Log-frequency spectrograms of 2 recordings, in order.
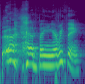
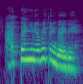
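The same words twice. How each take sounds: First: Said in the usual way. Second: Higher, quick pet talk to the cat in heat; cooing to the cat. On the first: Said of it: "repeats it to the cat". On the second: Real, not acted. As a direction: coo it at Tinky. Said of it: "said again to the cat".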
